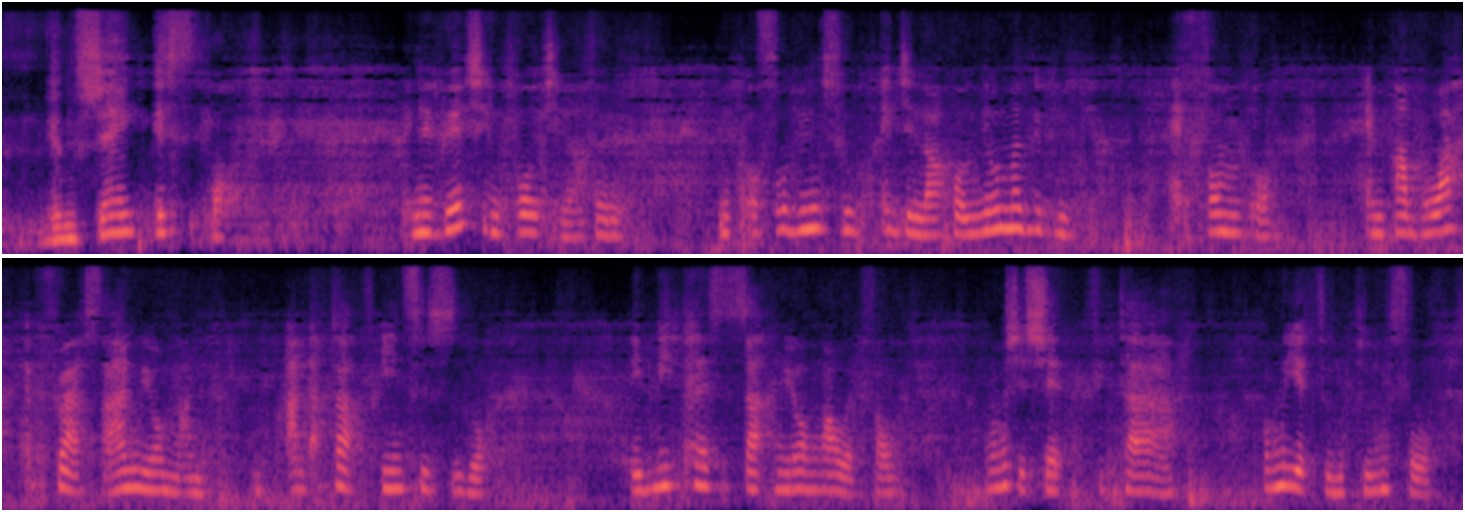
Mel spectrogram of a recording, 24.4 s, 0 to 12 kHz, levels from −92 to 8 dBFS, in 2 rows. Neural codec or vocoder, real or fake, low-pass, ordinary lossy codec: codec, 16 kHz in and 24 kHz out, 0.6 kbps, FocalCodec, streaming, 2048 codes; fake; 10.8 kHz; AAC, 32 kbps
